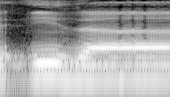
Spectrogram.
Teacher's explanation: الف مدہ ہوگا، ایک الف کھینچیں گے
